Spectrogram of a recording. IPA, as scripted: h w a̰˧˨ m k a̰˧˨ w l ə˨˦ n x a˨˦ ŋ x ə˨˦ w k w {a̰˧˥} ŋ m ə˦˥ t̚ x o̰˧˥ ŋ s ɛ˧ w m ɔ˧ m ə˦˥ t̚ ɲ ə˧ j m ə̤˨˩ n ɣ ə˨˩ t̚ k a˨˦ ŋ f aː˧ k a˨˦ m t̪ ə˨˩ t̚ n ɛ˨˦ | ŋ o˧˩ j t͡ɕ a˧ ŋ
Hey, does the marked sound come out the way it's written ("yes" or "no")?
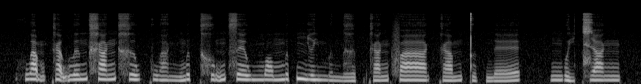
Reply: no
